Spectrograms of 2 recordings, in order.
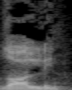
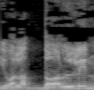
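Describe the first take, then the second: First: The key consonant sounds like a plain z. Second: The key consonant sounds like a d. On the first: "জল্লিনও নয়" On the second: "দলিন নয়"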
